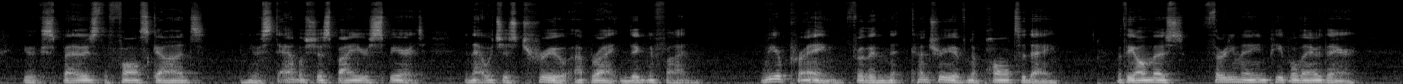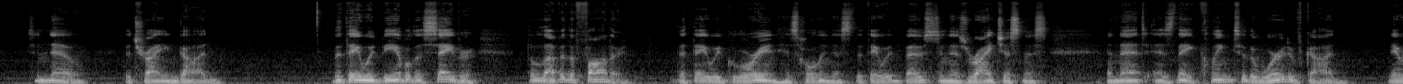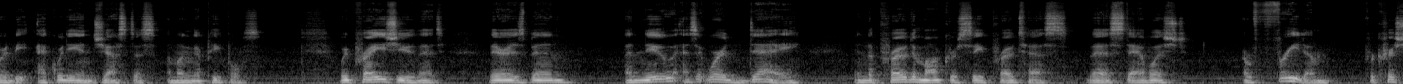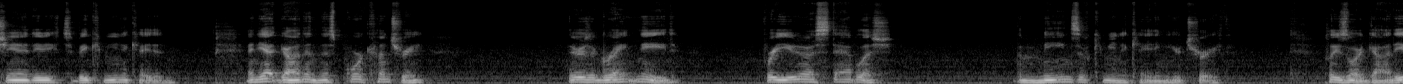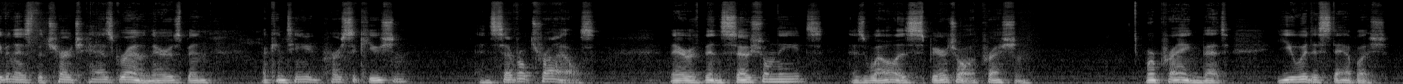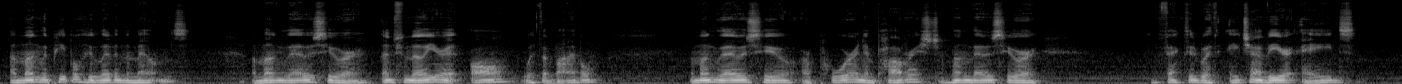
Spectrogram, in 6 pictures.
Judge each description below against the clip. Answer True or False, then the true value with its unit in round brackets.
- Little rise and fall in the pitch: True (1.7 semitones)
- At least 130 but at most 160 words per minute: True (145 wpm)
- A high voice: False (95 Hz)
